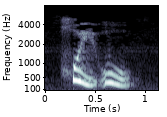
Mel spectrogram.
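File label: "会晤", Mandarin Chinese; hsk; chinese-flashcards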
